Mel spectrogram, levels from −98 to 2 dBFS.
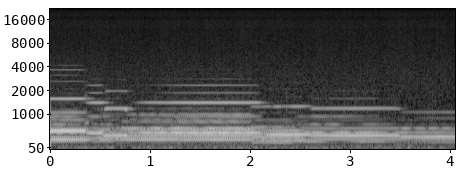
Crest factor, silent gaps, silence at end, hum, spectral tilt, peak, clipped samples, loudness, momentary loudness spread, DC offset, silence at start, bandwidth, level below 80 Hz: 14 dB; none; 0 s; none; -6.5 dB/octave; -12 dBFS; under 0.1%; -27 LUFS; 7 LU; under 0.1%; 0 s; over 20 kHz; -56 dBFS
